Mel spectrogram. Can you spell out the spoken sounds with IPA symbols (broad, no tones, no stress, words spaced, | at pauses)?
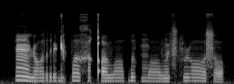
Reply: æ̃ɳɔːrɪɖɪ pʌxʌqʼuβɔː ɓəpmɔːβə̃s fɹɔːsɔ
